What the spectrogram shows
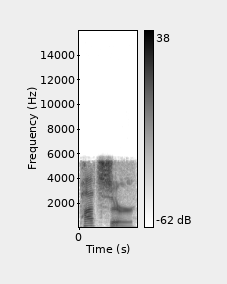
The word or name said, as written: patzer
